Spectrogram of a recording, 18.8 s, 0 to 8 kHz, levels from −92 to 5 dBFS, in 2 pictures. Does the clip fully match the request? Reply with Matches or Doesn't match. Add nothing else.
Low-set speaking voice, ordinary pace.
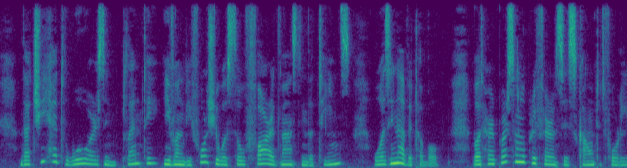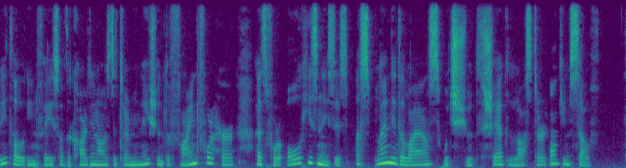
Doesn't match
